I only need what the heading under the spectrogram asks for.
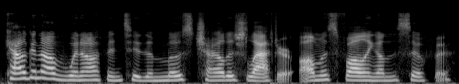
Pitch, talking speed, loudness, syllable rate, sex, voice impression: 205 Hz, 170 wpm, -19 LUFS, 4.8 syllables/s, female, very feminine, middle-aged, slightly muffled, slightly calm, elegant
